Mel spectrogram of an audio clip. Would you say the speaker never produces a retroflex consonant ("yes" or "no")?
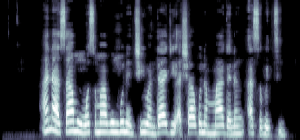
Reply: yes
